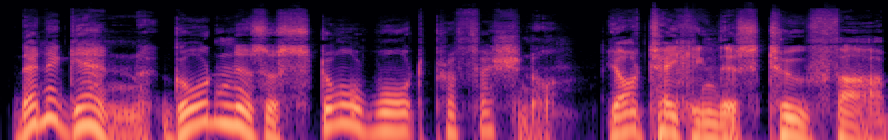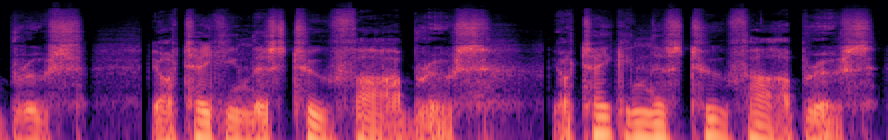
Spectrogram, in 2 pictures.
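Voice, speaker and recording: Aging butler, fatherly, husky, expressive intonation, formal, gently scolding, dry game recording. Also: lowish voice, no room sound, full character voice. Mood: concerned. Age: older. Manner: formal, measured, earnest. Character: fatherly older male butler, loyal, worried, gently reproving. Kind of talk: video game voice acting.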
